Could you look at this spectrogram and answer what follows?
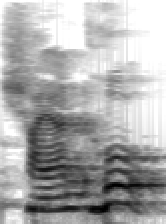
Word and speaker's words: সায়াহ্ন: এই দন্ত স যেহেতু আমরা তালব্য স্বর মতো উচ্চারণ করেছি, এর জন্য উচ্চারণে তালব্য স্বর হয়েছে।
